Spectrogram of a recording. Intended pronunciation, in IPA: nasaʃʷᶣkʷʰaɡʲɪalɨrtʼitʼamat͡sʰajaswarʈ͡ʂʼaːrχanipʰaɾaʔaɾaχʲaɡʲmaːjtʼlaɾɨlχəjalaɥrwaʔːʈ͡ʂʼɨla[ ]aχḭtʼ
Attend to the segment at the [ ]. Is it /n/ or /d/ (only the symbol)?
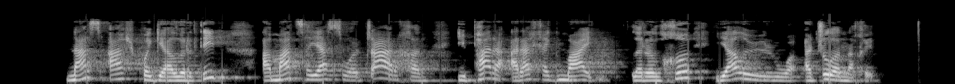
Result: n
